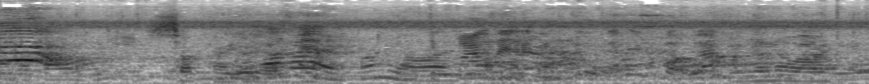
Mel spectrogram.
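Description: Overlapping chatter of several children and adults talking and exclaiming at once, with high-pitched children's voices among them.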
